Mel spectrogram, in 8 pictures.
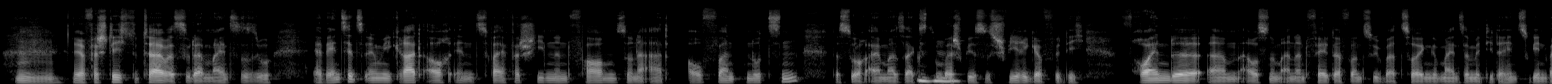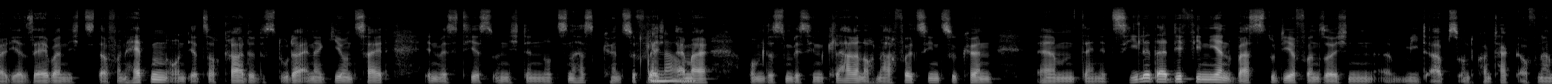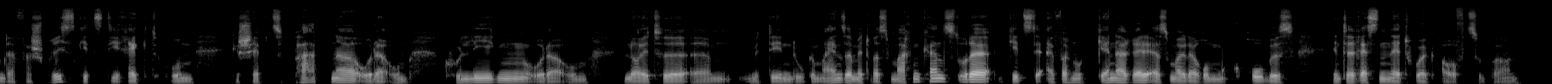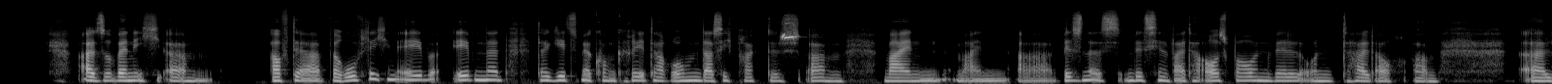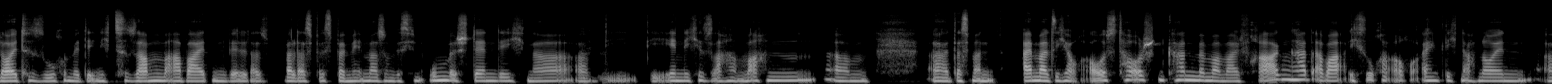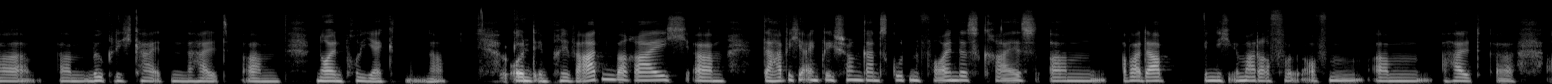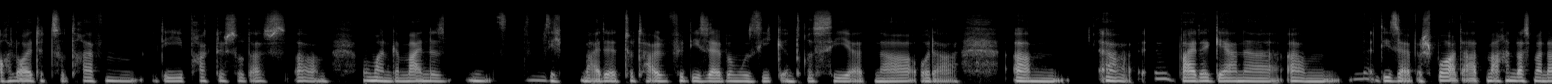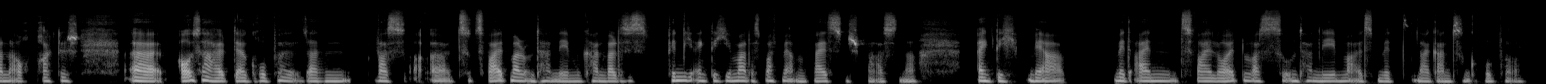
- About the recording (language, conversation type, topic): German, advice, Warum fällt mir Netzwerken schwer, und welche beruflichen Kontakte möchte ich aufbauen?
- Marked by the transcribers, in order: none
